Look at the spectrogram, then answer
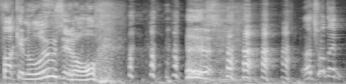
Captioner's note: laughs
